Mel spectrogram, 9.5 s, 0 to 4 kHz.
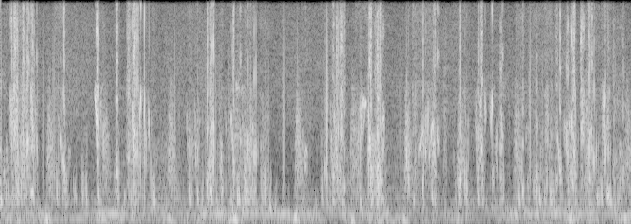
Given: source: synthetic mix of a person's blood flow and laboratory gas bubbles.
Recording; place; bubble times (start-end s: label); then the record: Doppler ultrasound of blood flow; subclavian vein
0.00-0.58 s: bubbles
0.81-1.05 s: bubbles
1.09-1.17 s: bubbles
1.20-1.34 s: bubbles
1.40-1.58 s: bubbles
1.70-1.78 s: bubbles
1.83-2.36 s: bubbles
2.79-4.04 s: bubbles
4.50-4.64 s: bubbles
4.79-5.24 s: bubbles
5.32-5.79 s: bubbles
6.05-6.59 s: bubbles
6.79-7.05 s: bubbles
7.10-7.29 s: bubbles
7.33-7.58 s: bubbles
7.72-8.68 s: bubbles
8.70-9.38 s: bubbles
From the record:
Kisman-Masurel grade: 343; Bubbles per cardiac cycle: rolling drumbeat, 9 or more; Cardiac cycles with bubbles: 100%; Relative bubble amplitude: loud (0.450 to 0.775); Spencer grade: 3 (all of the cardiac periods contain showers or single bubble signals, but not dominating or overriding the cardiac motion signals); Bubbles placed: anywhere in the cardiac cycle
